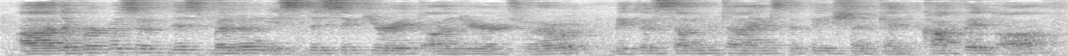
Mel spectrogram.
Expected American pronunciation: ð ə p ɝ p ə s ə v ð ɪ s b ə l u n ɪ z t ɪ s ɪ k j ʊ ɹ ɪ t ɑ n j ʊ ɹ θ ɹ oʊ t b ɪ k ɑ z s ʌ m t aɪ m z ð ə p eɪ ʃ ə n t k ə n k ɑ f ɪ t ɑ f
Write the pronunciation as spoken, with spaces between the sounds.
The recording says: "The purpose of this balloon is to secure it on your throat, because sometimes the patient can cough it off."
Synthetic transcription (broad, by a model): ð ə p ɝ p ə s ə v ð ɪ s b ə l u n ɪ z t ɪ s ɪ k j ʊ ɹ ɪ t ɑ n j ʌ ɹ s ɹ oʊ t b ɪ k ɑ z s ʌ m t aɪ m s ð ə p eɪ ʃ ə n t k ə n k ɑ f ɪ t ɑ f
